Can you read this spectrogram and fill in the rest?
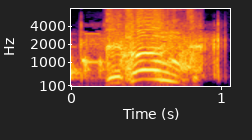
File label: defend, voiceovers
